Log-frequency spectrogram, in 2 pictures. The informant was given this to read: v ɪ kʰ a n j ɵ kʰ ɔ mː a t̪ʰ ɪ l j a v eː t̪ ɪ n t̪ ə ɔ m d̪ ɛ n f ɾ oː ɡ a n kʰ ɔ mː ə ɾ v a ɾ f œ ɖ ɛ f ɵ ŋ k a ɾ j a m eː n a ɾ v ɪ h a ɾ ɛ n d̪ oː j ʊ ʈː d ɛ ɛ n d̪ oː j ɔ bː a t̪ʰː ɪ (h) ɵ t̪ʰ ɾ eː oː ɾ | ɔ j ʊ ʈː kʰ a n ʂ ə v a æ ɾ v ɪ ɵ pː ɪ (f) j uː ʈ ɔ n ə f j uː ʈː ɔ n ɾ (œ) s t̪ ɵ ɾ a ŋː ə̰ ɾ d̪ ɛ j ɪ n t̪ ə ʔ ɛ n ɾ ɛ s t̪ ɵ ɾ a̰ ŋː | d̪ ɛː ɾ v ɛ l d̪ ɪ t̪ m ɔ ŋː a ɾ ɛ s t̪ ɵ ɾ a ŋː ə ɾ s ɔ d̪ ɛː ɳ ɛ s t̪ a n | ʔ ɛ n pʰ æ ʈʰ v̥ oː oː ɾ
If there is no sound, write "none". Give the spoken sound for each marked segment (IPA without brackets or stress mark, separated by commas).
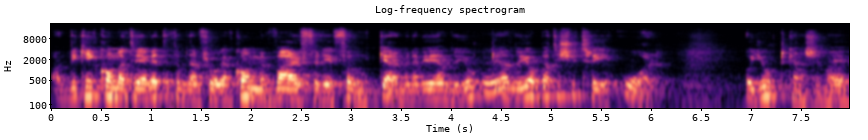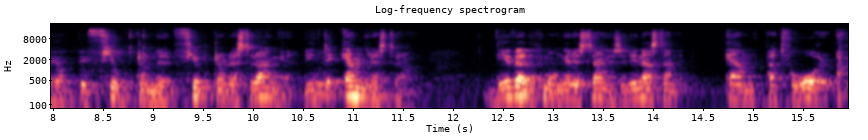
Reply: ɕ, f, ɛ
